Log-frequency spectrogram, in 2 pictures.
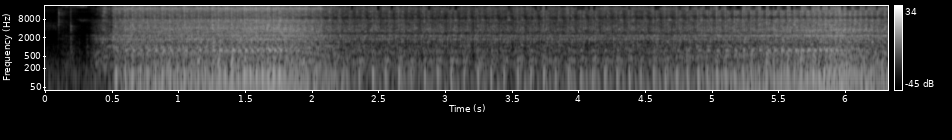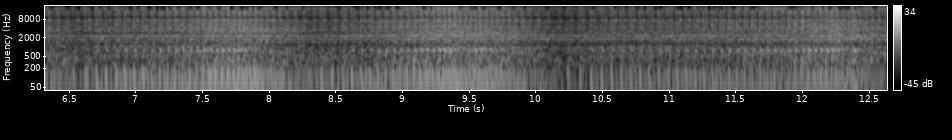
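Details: Honda Ruckus, completely stock engine, new fuel pump (aftermarket replica), started with starter fluid: idle ragged and hunting up and down without throttle input, only stays running at half to full throttle; rough surging idle, fixed by new carburetor, was gummed up.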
